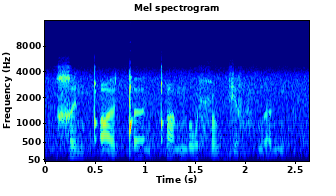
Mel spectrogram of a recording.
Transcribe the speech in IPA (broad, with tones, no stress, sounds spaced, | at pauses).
χ i˦˨ n qʼ ɜ˨˩˦ ǃ ɜ˨˩˦ n qʼ ə˨˩˦ ŋʷ ə˨˥ w ħ u˨˥ bʲ ɛ˦˨ v xʷ ɜ˨˩˦ ŋ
